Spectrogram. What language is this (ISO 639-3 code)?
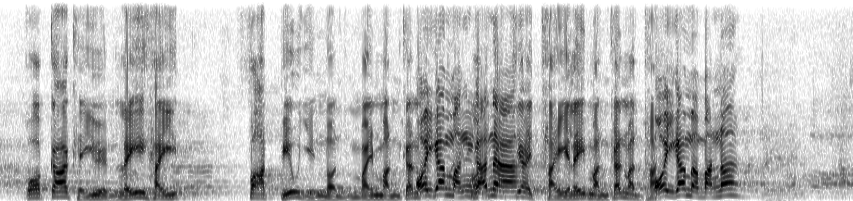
yue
